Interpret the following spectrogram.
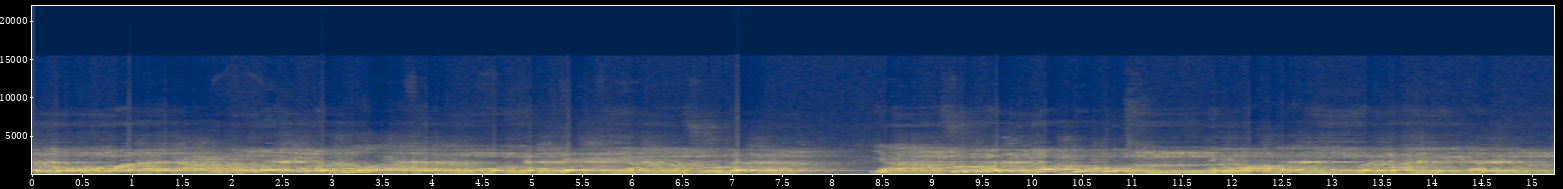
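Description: A man reciting the Qur'an in Arabic in a slow, melodic chant, holding long notes. He breaks off for a breath about eight seconds in and starts a new phrase.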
